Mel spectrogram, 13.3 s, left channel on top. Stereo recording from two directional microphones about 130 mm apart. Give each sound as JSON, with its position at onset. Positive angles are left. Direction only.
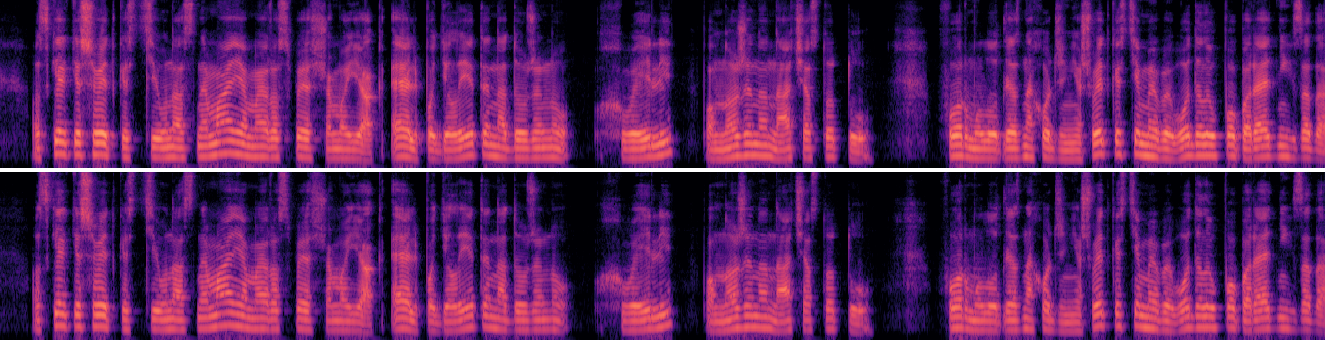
{"t": 0.3, "sound": "speech", "side_deg": 25}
